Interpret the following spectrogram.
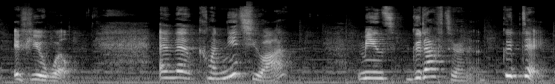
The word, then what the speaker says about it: konnichiwa: what you hear kon nichi ah good afternoon konnichiwa good afternoon so let's look a little bit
